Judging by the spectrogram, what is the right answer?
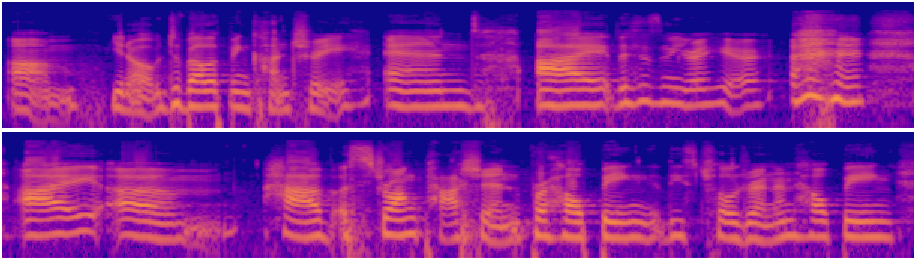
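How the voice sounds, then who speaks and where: A young woman from Ethiopia pitches her student startup to a live audience. Her voice sits somewhat high, and she sounds nervous but earnest, laughing often and leaning on fillers. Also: unhurried, few pauses, bright, forceful tone. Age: young adult. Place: venture lab event room.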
